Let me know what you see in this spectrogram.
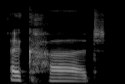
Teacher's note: that emphasis is on the second syllable with the R, so we double the R and add the ed.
